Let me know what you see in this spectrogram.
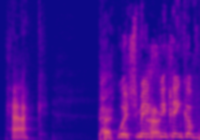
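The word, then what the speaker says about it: Paik: mr p piak he he pronounces it as peck i know we've had an argument about how to say it and we're just calling him mr p but apparently it's peck which makes me think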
